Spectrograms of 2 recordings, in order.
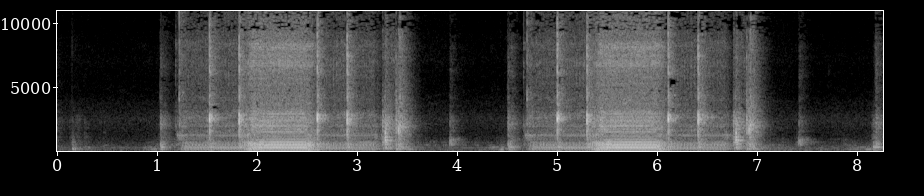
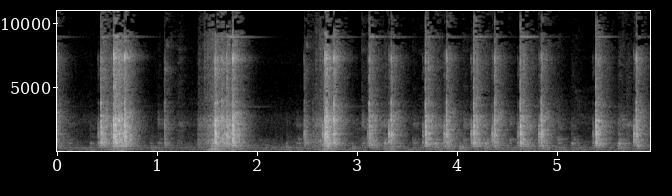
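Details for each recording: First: Sewing machine after repair, test stitching: smooth bursts of rapid, even needle strokes with clean motor hum between stops, no knock or grind; fault fixed and machine sewing properly. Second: Stitching machine running, same noise when starting and stopping: irregular sharp clatters about one a second then quicker, little motor hum; something loose knocking inside, to be opened and inspected.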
